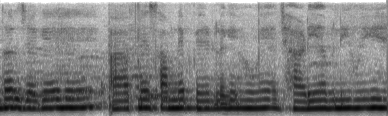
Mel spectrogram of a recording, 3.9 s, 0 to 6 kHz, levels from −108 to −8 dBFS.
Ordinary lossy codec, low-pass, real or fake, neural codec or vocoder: AAC, 48 kbps; 5.4 kHz; real; none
